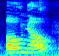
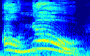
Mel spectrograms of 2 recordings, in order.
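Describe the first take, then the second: First: "Oh no" said a bit louder and higher. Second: "Oh no!" in a big, high, loud wail; dramatic oh no. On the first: Teacher shows children the line to say, lively. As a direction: model the "Oh no" for the class to copy. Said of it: "when I say". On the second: Teacher demonstrating the story refrain, dramatic high wail. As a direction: throw "Oh no!" out like real dismay. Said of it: "you can do this". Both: Shown as a demonstration.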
